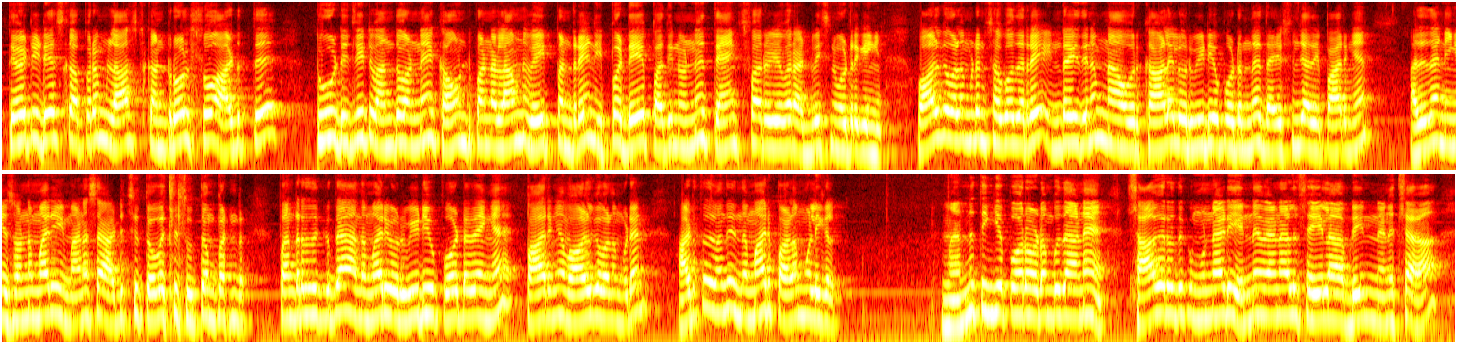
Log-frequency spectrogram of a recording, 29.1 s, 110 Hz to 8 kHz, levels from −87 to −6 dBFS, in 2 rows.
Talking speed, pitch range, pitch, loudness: 150 wpm, 190-220 Hz, 210 Hz, -11 LUFS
